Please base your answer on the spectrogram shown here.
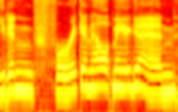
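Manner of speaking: slow, super passive-aggressive, guilt-tripping jab.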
